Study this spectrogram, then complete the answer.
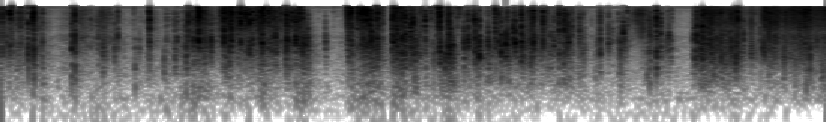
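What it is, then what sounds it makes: Stiff rain-dried paper catalogue pages. Fingertips bend, flip and crinkle the stiff, wavy pages of an open, rain-dried paper catalogue. The result is dense, bright, crackly crinkling with no low end, broken by two short quiet gaps before it resumes.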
